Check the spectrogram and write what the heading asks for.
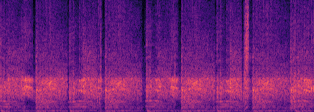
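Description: A live turntablist routine: records manipulated on two vinyl turntables through a Rane DJ mixer, making loud music chopped into a tight, repeating rhythm.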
